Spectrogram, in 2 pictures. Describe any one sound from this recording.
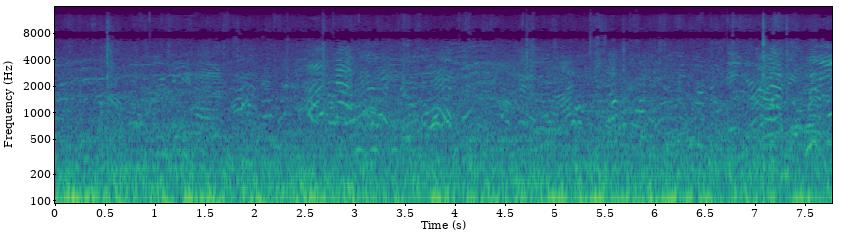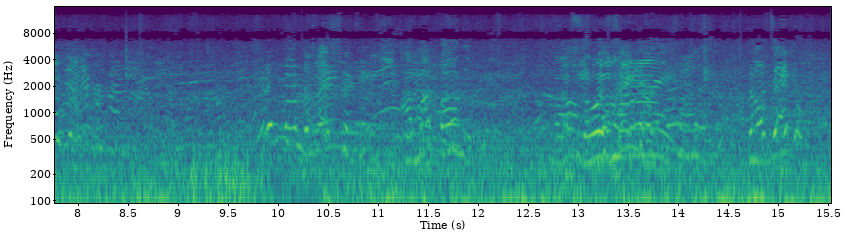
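Young women chat and laugh nearby outdoors.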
